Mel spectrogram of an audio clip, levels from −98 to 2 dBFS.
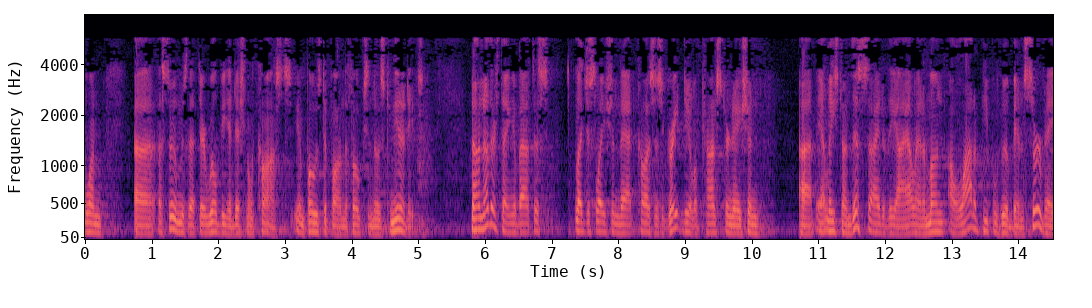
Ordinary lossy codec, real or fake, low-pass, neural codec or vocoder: MP3, 24 kbps; real; 7.2 kHz; none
